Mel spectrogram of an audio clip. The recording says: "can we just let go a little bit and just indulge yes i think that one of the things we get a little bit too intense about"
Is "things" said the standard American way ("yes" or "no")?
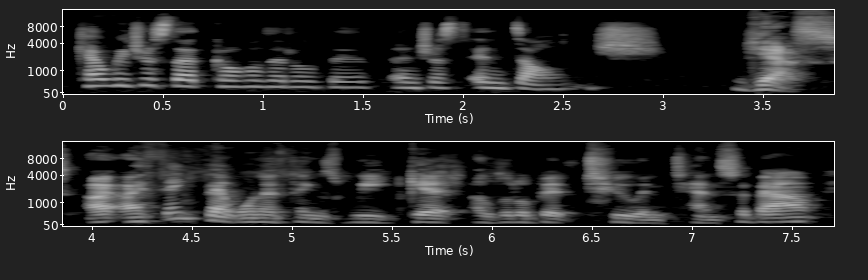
yes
